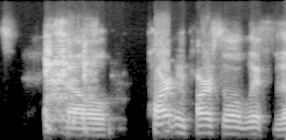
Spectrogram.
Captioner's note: coughs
